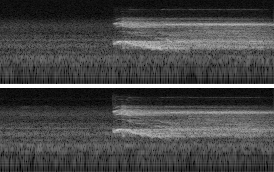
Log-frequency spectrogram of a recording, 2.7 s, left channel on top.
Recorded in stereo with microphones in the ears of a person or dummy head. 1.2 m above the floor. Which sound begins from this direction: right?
Laughter, at 1.1 s.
